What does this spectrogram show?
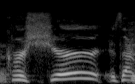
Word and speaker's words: Acrisure: I don't even know how to pronounce it. Acrisure, is that right?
